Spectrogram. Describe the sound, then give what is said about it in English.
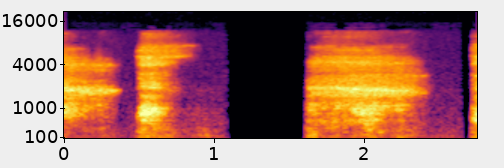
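Breathing demonstrated in a connected-breath technique: a few loud, airy inhales and exhales in quick succession, one longer drawn-out breath in the middle, with no talking. “The connected breath does a little bit more because of this cycle, and you don't actually stop the breath. It sounds like,”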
